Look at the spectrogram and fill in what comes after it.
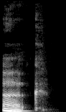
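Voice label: "irk", British English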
